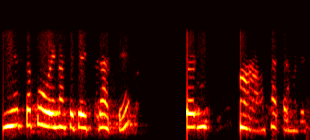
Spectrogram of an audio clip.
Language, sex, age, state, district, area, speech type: Marathi, female, 18-30, Maharashtra, Satara, rural, conversation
